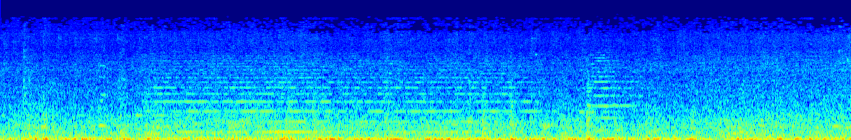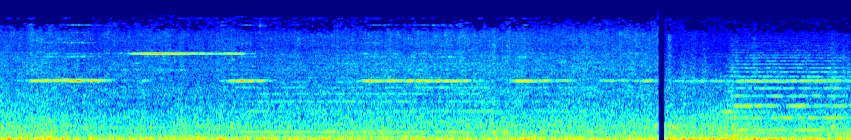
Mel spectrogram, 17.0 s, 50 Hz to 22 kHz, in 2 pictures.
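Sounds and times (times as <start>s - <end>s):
train wheels squealing: 8.8s - 11.2s, 12.0s - 15.8s.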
